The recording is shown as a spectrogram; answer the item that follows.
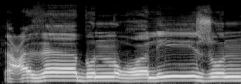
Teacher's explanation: تنوین کے بعد والا حرف غین ہے، اور غین حروف حلقی کے 6 حروف میں سے ایک حرف ہے، ایسے ہی اس میں اظہار کا قاعدہ ہو رہا ہے، اس کو بلا غنہ کے جلد پڑھیں گے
